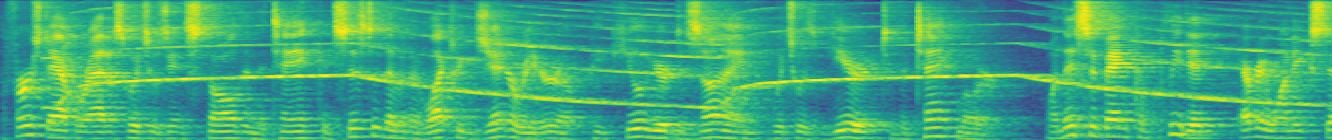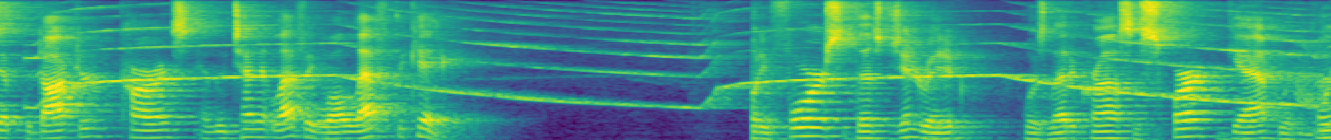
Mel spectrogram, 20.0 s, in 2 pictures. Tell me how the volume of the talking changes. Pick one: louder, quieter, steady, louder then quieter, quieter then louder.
steady.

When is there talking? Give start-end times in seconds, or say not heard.
0.0-13.3, 15.6-19.9.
